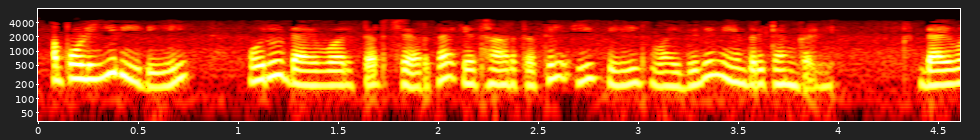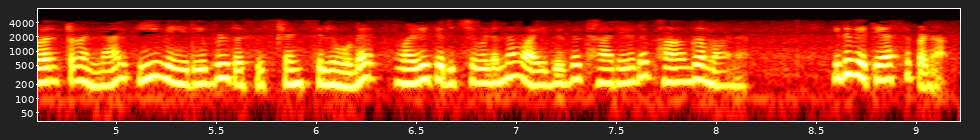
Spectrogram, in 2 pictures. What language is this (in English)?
Malayalam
